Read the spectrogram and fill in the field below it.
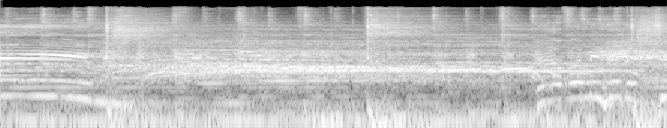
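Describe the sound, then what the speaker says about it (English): A loud crowd of women screams at a metal concert in Dallas, a sustained roar of high shrieks and whoops filling the hall, with a shouting voice and sharp bangs mixed in. "I want to hear all the girls in here scream."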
